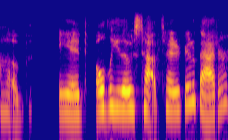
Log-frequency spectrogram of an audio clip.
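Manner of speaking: words pulled out of shape by yawning. Explaining how the final list of names will be used, yawning while talking. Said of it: "Sorry, I'm yawning".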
